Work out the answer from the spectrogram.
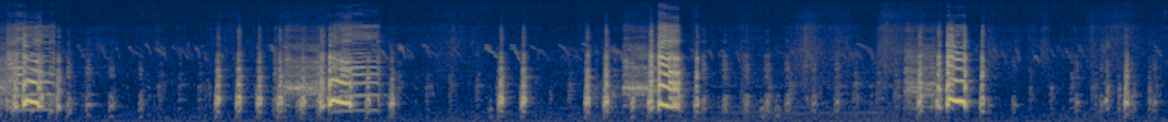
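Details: Hens and roosters: groups of short clucks broken by loud harsh wavering squawks about every three seconds, quieter clucking between.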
